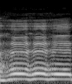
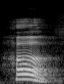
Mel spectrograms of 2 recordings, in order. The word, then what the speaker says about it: her: Lúc này các bạn đừng đọc là hê hê hê này nha. Her, her, her father, the, lúc này lại là âm này.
